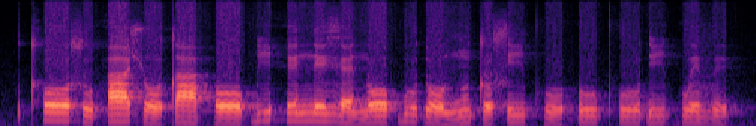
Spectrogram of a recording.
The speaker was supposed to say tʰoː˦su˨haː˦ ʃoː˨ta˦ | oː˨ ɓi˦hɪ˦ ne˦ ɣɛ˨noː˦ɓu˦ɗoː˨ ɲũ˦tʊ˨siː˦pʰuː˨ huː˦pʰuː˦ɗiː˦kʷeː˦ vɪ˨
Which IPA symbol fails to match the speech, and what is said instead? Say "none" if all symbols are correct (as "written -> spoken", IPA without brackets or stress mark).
none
